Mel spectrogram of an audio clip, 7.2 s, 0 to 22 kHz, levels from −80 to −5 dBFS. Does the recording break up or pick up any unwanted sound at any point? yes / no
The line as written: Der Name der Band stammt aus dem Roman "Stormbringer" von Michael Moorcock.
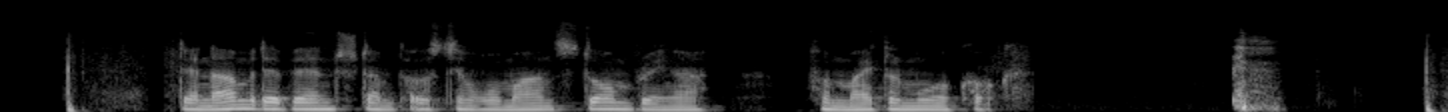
yes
